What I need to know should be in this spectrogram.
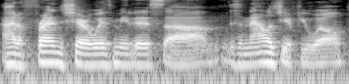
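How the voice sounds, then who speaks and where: In a gravelly, fairly bright voice of medium pitch with little pitch movement, a counselor talks at normal speed to camera from his office. He keeps saying "right?" and repeating himself while clearing a dry throat, with slight background noise.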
